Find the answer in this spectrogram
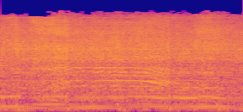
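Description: Live rock band playing through a festival PA, heard from within the crowd: sustained chords with a high tone that slides up and back down about halfway through.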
